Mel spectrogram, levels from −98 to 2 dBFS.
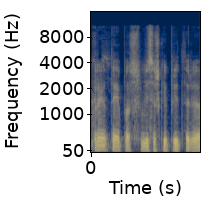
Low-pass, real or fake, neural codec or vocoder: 10.8 kHz; real; none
